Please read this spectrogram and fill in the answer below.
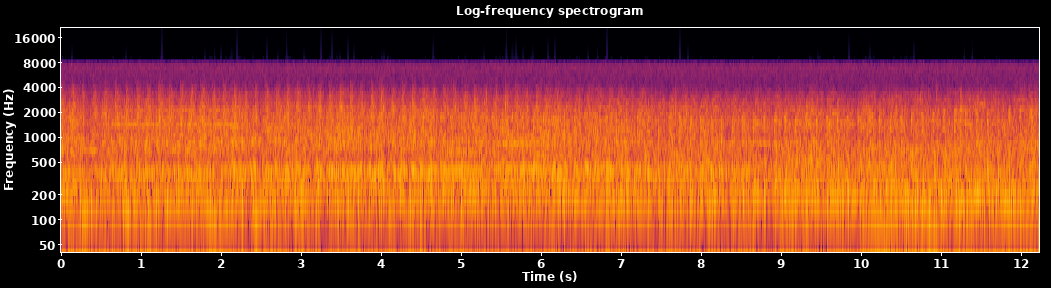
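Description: Vintage tractor engine running steadily at a slow, even chug as the tractor drives past pulling a trailer.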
